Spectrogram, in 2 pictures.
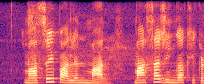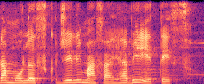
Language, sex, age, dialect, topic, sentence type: Marathi, female, 25-30, Northern Konkan, agriculture, statement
